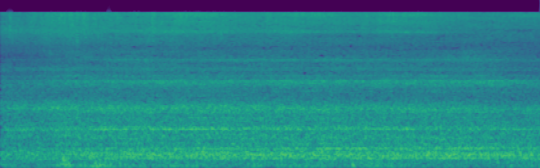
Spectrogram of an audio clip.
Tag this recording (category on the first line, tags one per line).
Sound effects > Vehicles
tram
Tampere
